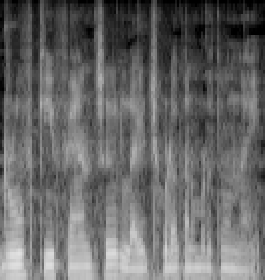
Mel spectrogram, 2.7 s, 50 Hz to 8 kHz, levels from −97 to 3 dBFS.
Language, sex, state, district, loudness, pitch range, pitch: Telugu, male, Telangana, Hyderabad, -18 LUFS, 95-110 Hz, 100 Hz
